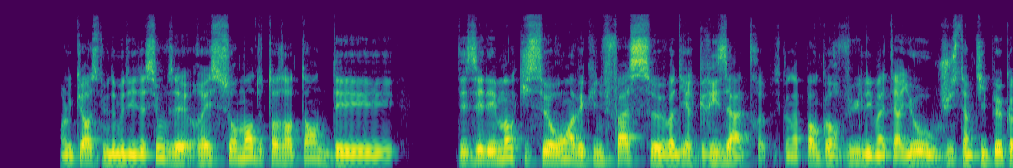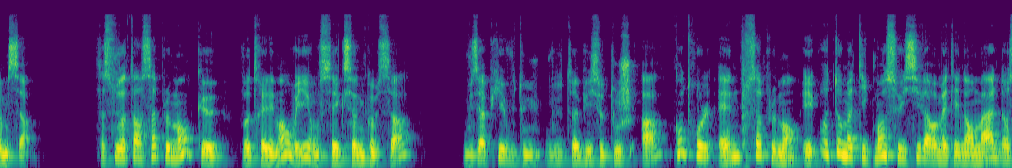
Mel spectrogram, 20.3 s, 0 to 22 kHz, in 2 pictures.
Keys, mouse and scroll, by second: 1.8-5.9 middle drag, 1.8-2.7 scroll up 1, 6.5-8.2 scroll down 1, 8.2-10.9 scroll down 1, 10.9-13.0 middle drag, 13.0 Tab, 14.5 a, 14.7 a, 16.9 ctrl+n.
